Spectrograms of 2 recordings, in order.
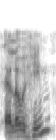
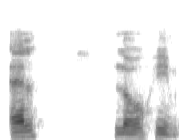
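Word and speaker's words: אֱלֹהִים: little dots over here you see el lo him and you see exactly the same as i did the vowel mark the syllable markers are here here and here so there are three syllables elohim here we have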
